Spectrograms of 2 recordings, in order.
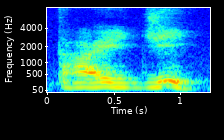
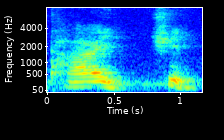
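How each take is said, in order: First: The second syllable begins with a j sound. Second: The second syllable begins with a ch sound. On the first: The speaker calls it right. "it's Taiji, T A I J I" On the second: The speaker calls it wrong. "it's not Tai Chi"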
